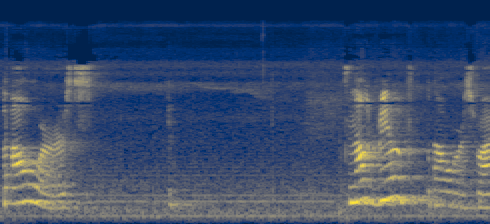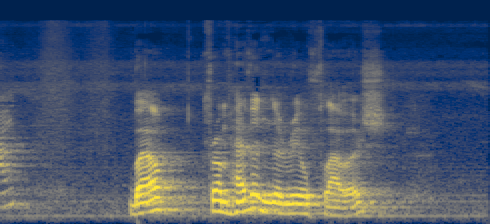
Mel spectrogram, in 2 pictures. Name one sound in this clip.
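An elderly man speaks close to a phone microphone in short bursts.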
